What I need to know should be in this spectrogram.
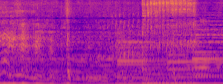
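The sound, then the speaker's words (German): A voice actor imitates the whinny of a guest horse named Ella, a wavering, bright neigh with a rising burst and a shrill, fluttering high-pitched stretch near the end, fairly loud and without other talk. “Was ist das, ein Pferd oder? Und weibliche Tiere.”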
